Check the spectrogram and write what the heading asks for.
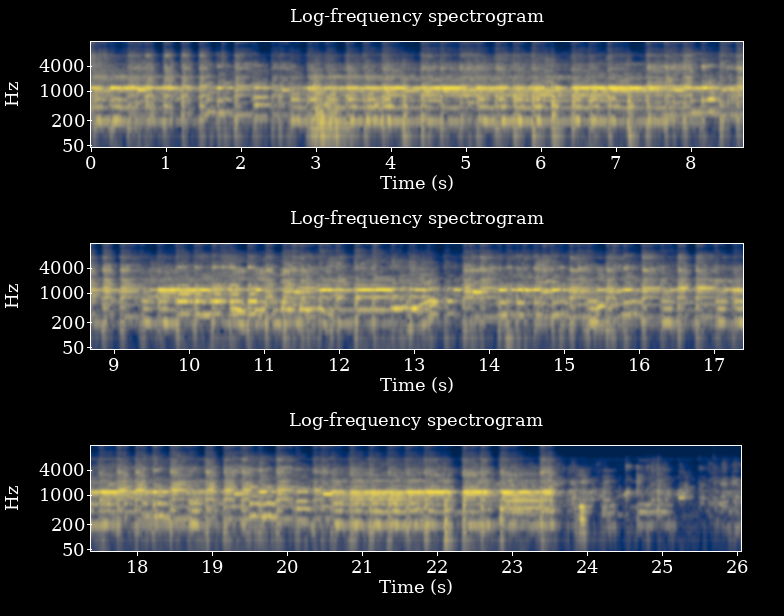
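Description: Acoustic guitar picked quickly in a dense, repeating melody over a steady low drone note, stopping abruptly just before the end.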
